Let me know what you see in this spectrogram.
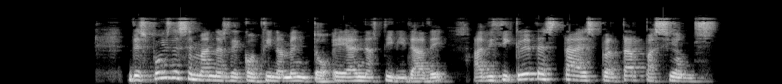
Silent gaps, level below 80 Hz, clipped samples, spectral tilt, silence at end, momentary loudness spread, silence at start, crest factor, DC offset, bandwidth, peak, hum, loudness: none; -56 dBFS; under 0.1%; -3.5 dB/octave; 0.65 s; 6 LU; 0.95 s; 14 dB; under 0.1%; 9.6 kHz; 0 dBFS; none; -12 LUFS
